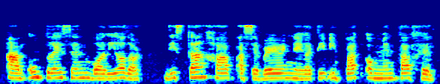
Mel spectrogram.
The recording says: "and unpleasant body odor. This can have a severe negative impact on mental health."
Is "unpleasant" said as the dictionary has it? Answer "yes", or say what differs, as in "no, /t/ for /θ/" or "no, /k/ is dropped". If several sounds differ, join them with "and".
no, /s/ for /z/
